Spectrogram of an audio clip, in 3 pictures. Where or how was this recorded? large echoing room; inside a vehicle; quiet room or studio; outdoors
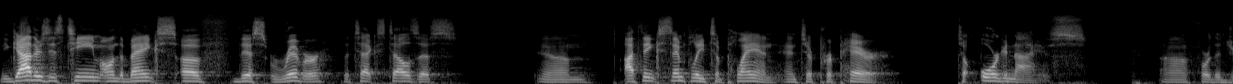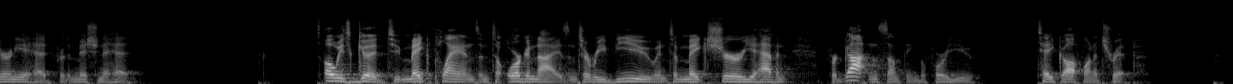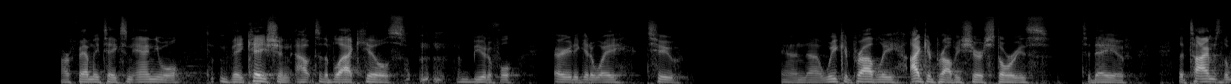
large echoing room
